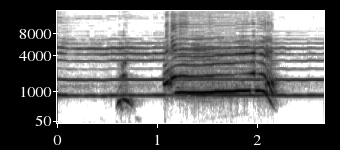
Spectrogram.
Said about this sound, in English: I scared the dog. Sorry.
